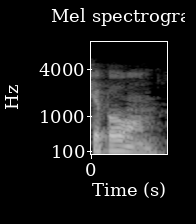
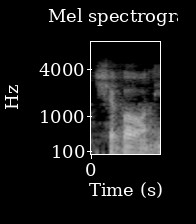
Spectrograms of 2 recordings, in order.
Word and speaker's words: Siobhan: El nombre es, se pronuncia Siobhan, Siobhan, y es un nombre galés.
